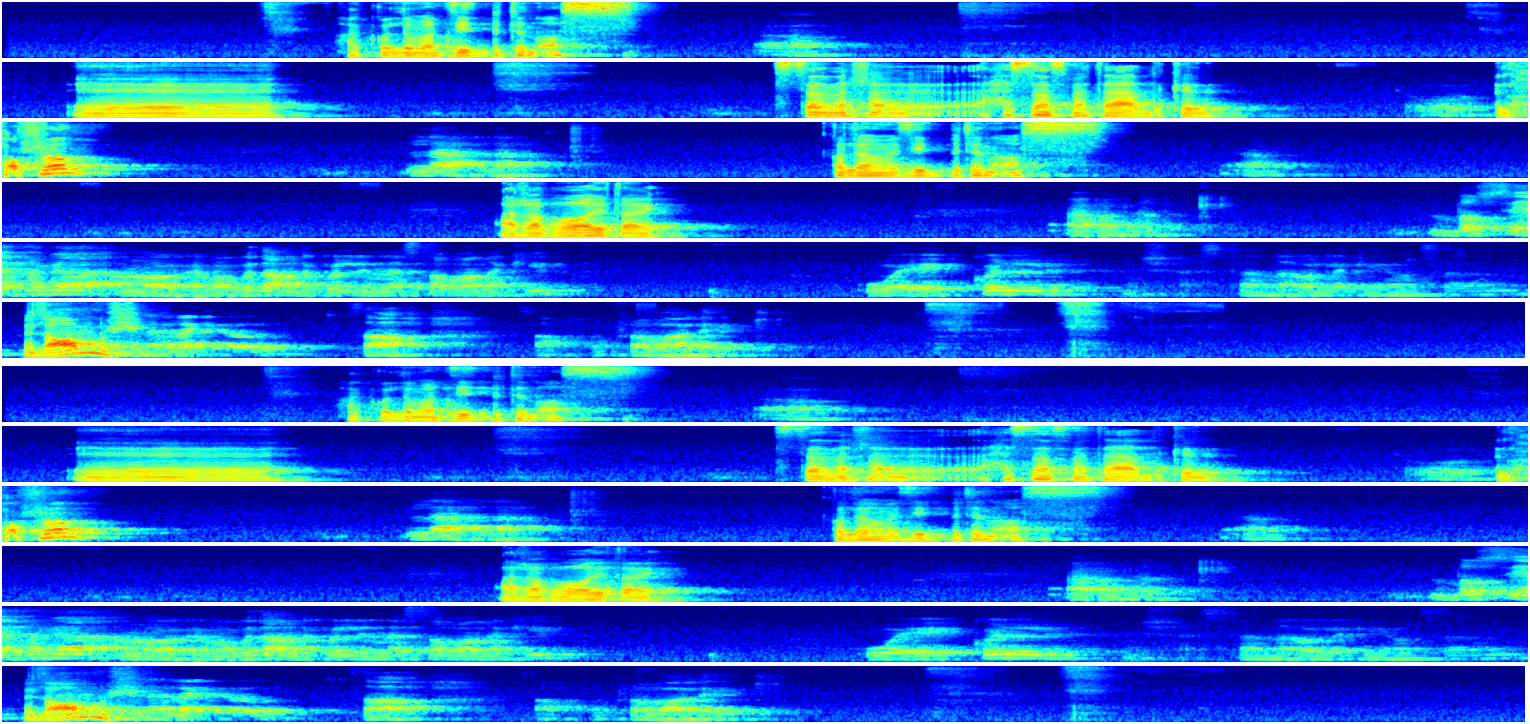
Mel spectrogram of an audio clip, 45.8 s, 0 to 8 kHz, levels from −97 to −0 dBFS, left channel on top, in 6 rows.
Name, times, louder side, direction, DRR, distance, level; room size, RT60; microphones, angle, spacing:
voice 1, 1.7-3.2 8.0-9.0 11.5-13.7 15.1-15.8 19.4-20.8 25.4-26.2 38.3-38.8 43.5-43.6, left 4 dB, 70° left, 14 dB, 0.9 m, -28 dB
voice 2, 3.8-4.1 10.1-10.2 11.2-11.3 14.7-15.3 16.9-17.0 17.2-18.0 21.4-21.7 28.2-28.7 29.8-33.3 34.8-36.3 36.7-39.6 39.9-40.5 40.8-41.8, left 1 dB, 15° left, -4 dB, 3.1 m, -41 dB
16.0 x 13.0 x 4.3 m, 0.63 s
head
